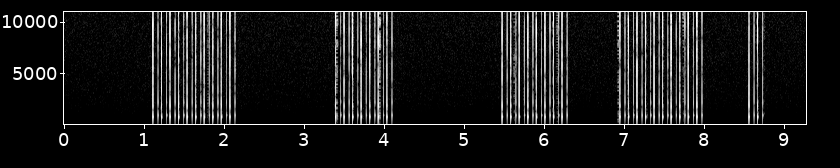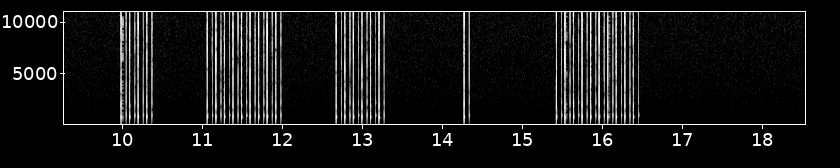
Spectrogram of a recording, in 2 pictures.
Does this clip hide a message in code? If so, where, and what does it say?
Yes: pulse dialling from 1.1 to 16.5 s, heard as clicks on a phone line, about 9 pulses a second. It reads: 0 7 8 0 2 4 9 6 1 0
